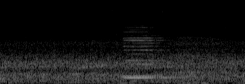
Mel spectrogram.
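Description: Low room tone with one faint, short, steady horn toot about a second in, from a distant vehicle horn.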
